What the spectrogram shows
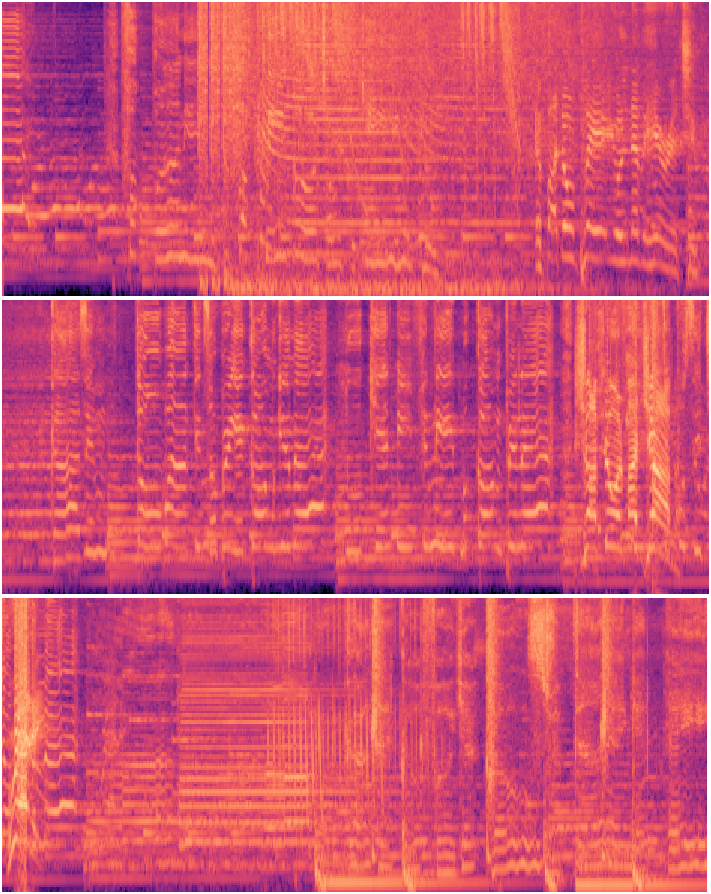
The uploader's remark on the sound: LIVE AT ISLAND SATURDAYS ON 11.30.19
